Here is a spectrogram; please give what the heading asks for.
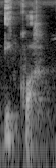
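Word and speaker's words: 이과: They will not say igwa, they will say ikwa. Ikwa.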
